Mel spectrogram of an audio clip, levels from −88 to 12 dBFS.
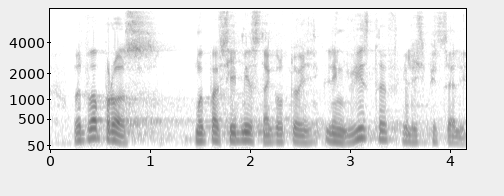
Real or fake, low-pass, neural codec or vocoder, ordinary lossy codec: real; none; none; none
